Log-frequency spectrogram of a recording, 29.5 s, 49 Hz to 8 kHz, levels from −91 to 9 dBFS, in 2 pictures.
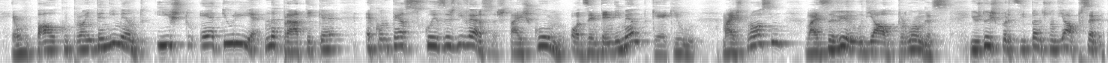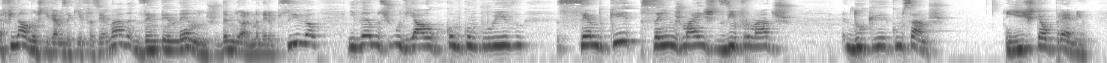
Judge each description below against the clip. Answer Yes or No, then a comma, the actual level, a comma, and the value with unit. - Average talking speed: Yes, average, 135 wpm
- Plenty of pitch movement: Yes, wide, 7.2 semitones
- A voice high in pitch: No, medium, 165 Hz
